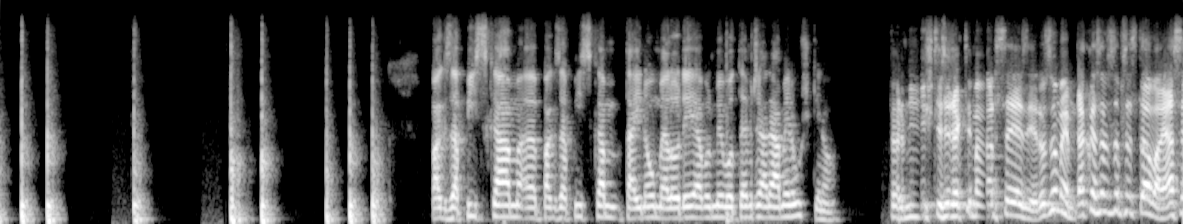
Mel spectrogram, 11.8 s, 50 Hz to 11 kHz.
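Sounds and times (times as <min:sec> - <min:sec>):
coded knocking pattern on a door: 0:00.0 - 0:01.6, 0:02.2 - 0:03.9
speech: 0:04.3 - 0:11.8.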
